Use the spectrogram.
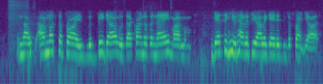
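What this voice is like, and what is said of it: Australian accent. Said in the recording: “She's from Australia ... Beautiful accent.”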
